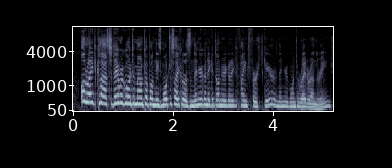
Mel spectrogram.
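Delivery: put-on rough, raw-edged Irish accent. Imitating a motorcycle instructor with a raw irish accent: imitating an irish accent. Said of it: "raw Irish accent".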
